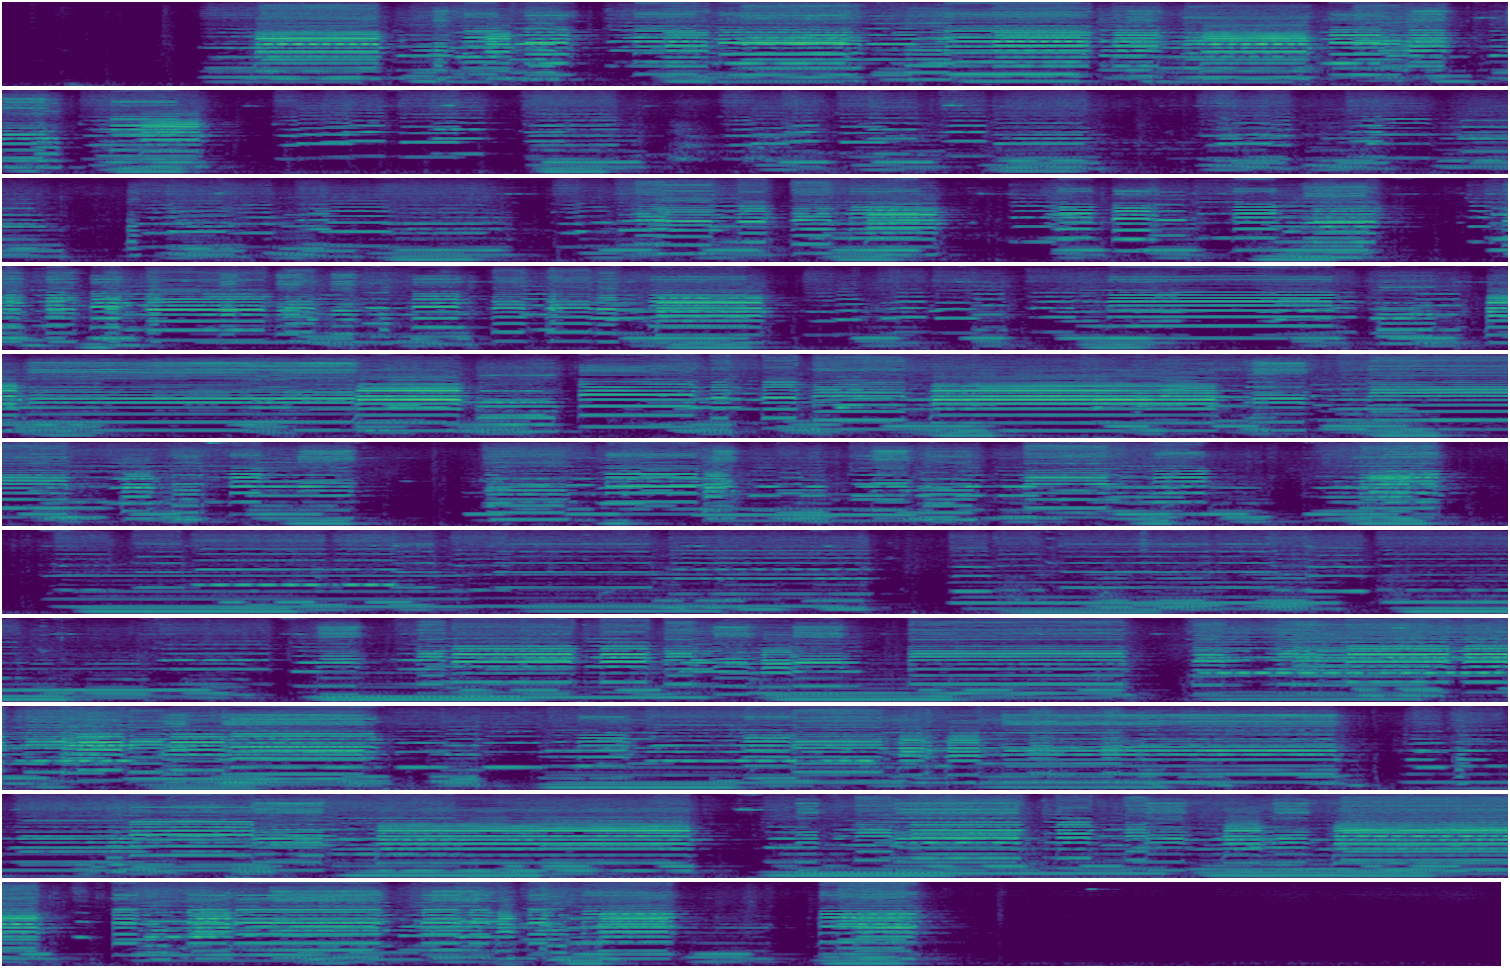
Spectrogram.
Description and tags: This is a very old and particular instrument named "Organillo" playing a milonga tune.
music, old-instrument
